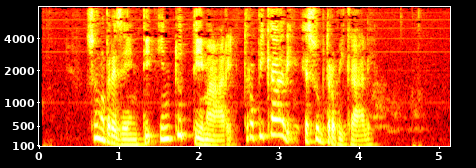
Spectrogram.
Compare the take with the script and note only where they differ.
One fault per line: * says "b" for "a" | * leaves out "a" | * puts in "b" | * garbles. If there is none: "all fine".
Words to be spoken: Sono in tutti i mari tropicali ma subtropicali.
* puts in "presenti"
* says "e" for "ma"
